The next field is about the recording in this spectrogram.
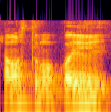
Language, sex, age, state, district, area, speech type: Odia, male, 45-60, Odisha, Malkangiri, urban, spontaneous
